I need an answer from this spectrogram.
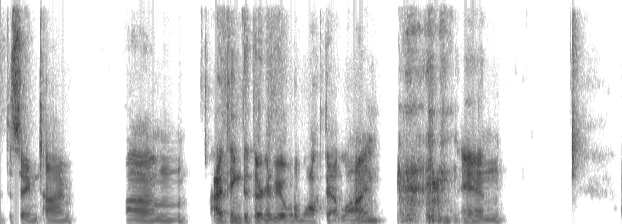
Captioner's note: clears throat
